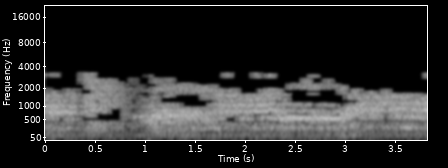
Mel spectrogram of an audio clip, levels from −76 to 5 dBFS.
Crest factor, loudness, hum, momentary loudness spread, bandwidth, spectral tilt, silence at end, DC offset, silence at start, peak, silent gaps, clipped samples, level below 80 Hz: 12 dB; -18 LUFS; none; 3 LU; 3.5 kHz; -7.5 dB/octave; 0 s; under 0.1%; 0 s; -6 dBFS; none; under 0.1%; -52 dBFS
